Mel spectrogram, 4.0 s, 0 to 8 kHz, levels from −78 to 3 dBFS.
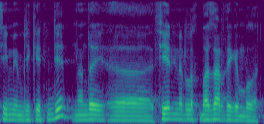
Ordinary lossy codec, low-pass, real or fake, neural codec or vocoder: none; none; fake; codec, 16 kHz, 8 kbps, FunCodec, trained on Chinese and English, 25 frames a second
